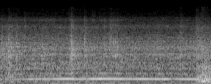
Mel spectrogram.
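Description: Vitamix countertop blender running at a steady speed, blending a pale liquid. The motor holds one steady whirring pitch throughout.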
